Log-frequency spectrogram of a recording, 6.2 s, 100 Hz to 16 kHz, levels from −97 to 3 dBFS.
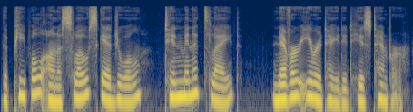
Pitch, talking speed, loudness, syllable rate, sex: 180 Hz, 125 wpm, -16 LUFS, 4.3 syllables/s, female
